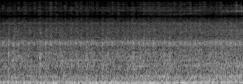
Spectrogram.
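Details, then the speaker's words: Maruti Suzuki WagonR idling on petrol: smooth, even, steady low hum with no stumbling; the misfire and ticking appear only on CNG, from a faulty CNG injector. "Engine अभी silent हो गया race करिए जरा race करिए petrol भी बराबर है"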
